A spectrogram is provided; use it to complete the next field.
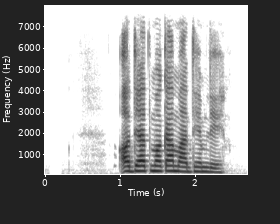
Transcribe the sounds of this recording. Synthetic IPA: ʌd̪ʱjat̪mʌkamad̪ʱjʌmle

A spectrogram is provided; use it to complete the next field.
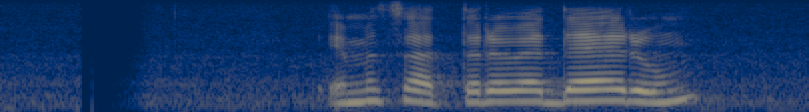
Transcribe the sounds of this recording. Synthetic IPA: eməsat̪əɾəʋæd̪æːɾum

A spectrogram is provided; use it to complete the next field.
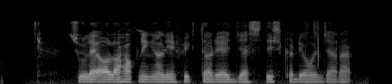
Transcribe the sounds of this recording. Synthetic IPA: sulɛɔlɔɦɔk̚niŋalifik̚t̪ɔɾiad͡ʒast̪ɪskərdiawaɲt͡ʃaɾa̰

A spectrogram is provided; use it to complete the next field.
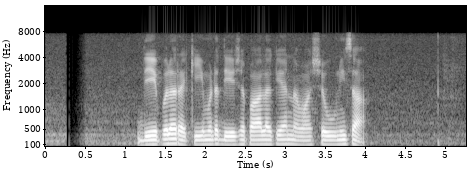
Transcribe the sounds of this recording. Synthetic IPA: d̪eːpələɾækiːməʈəd̪eːʃəpaːləkəjanːaʋaʃjəʋunisa̰ː

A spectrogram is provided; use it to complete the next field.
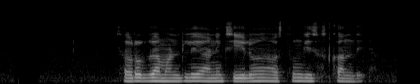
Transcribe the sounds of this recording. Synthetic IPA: sɐwɾoɡɾaːmɐɳɖliɐniksiːluʋɐst̪uŋɡisɐskand̪i

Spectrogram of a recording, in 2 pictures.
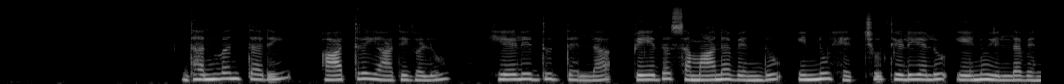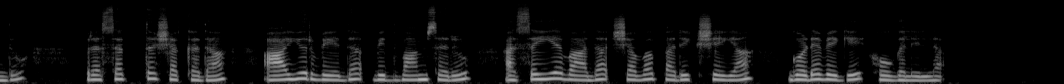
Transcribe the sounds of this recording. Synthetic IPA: d̪ʱɐnʋɐnt̪ɐɾi | aːt̪ɾɐjaːd̪iɡɐɭu | heːɭid̪ːud̪ːɛlːɐ | ʋɛːd̪ɐsɐmaːnɐʋe̞nd̪uinːuhet͡ʃːut̪iɭijɐluʔeːnuilːɐʋe̞nd̪u | pɾɐsɐk̚t̪ɐʃɐkɐd̪ɐ | aːjuɾʋɛːd̪ɐʋid̪ʋaːmsɐɾu | ɐsɐjːɐʋaːd̪ɐʃɐʋɐpɐɾiːkʂɛjɐ | ɡɔɽɐʋeɡe̞hoːɡɐlilːɐ

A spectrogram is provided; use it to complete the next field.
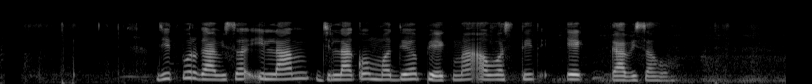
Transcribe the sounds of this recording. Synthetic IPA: d͡ʒit̪puɾɡaʋisəʔḭlamd͡ʒilːakoməd̪ʱjəbʱekmã̰ʔəʋəst̪ʰit̪ek̚ɡaʋisəɦo

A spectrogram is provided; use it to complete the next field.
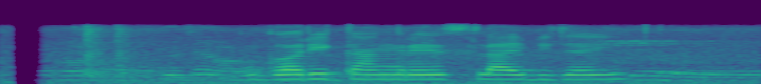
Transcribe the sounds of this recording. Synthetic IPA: ɡʌɾikaŋɡɾeslajbid͡zʌj

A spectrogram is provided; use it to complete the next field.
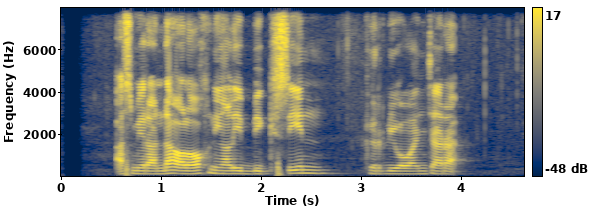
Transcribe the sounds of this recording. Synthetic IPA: ʔa̰smiɾandaɦɔlɔɦɔk̚nialibiɡsin | kɨrdiwawaɲt͡ʃaɾa̰

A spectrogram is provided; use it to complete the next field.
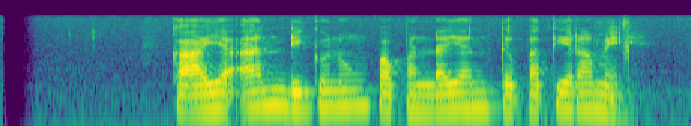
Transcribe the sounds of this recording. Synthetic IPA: kaːja̰ʔandiɡunuŋpapandajant̪əpat̪iɾamɛ

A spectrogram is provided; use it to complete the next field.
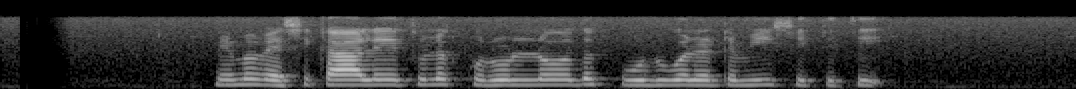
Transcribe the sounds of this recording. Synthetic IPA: miməʋæsikaːleːt̪ulɐkuɾulːoːd̪əkuːɖuʋɐlɐʈɐʋiːsit̪it̪i

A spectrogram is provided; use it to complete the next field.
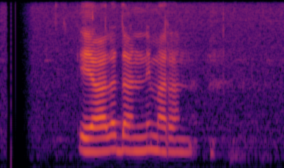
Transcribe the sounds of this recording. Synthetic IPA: ejaːlad̪anːemaɾanːə

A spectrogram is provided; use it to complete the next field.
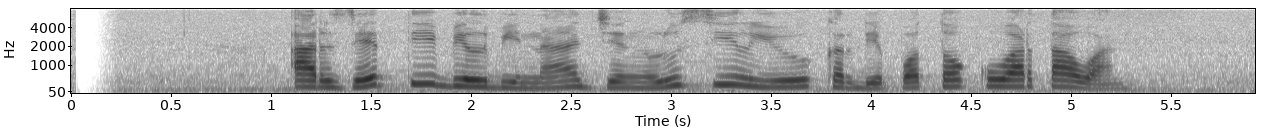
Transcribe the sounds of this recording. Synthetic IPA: ʔarzɛt̪ibilbinad͡ʒɨŋlusiliukɨrdipɔt̪ɔkuwart̪awan

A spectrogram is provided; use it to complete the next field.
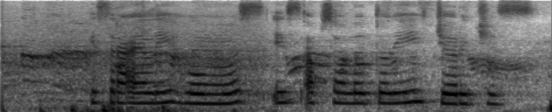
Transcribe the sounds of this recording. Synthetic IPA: ʔisɾaeliɦomʊsɪsabsolut̪lid͡ʒɔrd͡ʒəs

